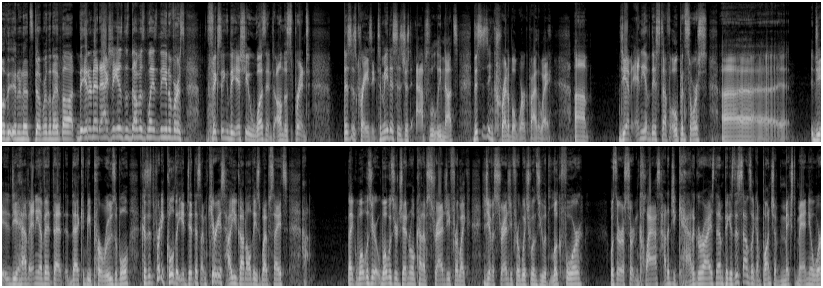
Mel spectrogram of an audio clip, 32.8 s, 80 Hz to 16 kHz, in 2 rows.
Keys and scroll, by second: 6.8 alt++.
